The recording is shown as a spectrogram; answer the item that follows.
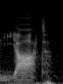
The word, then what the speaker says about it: yacht: of my favorites is yacht that is a good one so many letters and none of them are pronounced it's just y-a-d if it was yatched i would understand but it's y-a-t basically yeah the rich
